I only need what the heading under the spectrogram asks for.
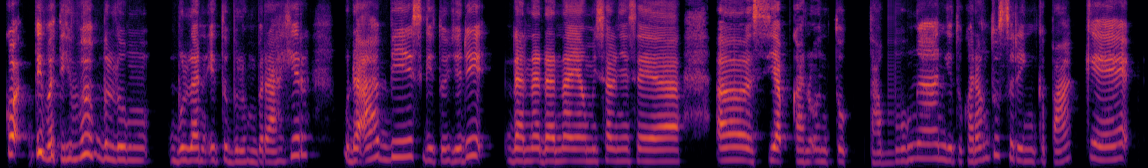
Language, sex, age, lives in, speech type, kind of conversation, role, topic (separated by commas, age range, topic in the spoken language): Indonesian, female, 35-39, Indonesia, conversation, advice, user, Bagaimana cara membuat anggaran bulanan jika saya bingung mencatat pengeluaran kecil?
